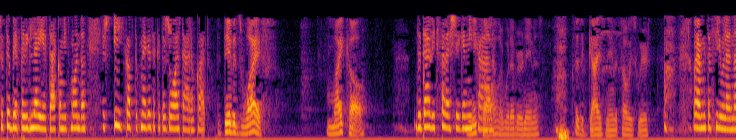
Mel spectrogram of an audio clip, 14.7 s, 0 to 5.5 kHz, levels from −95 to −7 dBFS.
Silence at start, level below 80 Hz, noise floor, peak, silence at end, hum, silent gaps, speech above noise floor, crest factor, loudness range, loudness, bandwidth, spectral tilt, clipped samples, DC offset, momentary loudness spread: 0 s; -42 dBFS; -64 dBFS; -8 dBFS; 0 s; none; none; 38 dB; 18 dB; 8 LU; -26 LUFS; 4.3 kHz; -10 dB/octave; under 0.1%; 0.5%; 15 LU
